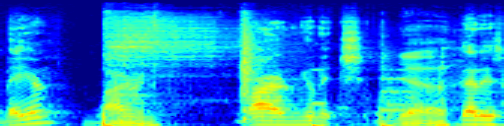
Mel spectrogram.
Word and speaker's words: Bayern: How do you say it? Bayern. Byron.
